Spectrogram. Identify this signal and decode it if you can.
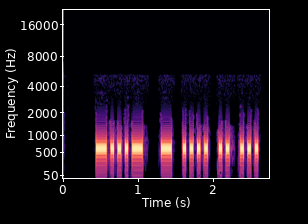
Morse code, heard as a keyed tone, about 25 wpm, 600 Hz. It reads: <BT> THIS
